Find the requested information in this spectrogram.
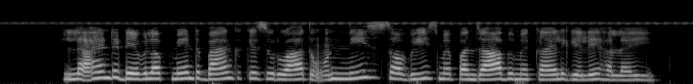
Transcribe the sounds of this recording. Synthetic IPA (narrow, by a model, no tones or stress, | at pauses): lɛɳɖɖeʋləpmẽɳʈbɛ̃ːŋkːeʃʊɾuaːt̪ʊ̰nːiːsːɔːbiːsmẽpə̃ɲd͡ʒaːbmẽkəɪlɡeleɦələiː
